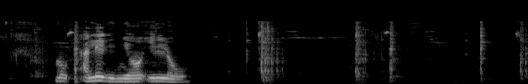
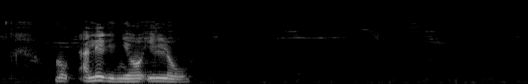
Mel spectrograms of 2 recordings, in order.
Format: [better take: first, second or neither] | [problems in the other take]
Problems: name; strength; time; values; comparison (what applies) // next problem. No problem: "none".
second | noise reduction (classical method Wiener filter)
